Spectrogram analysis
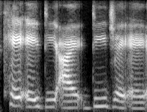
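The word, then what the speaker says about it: Kadidja: So Oh, my name is spelled different There's no H, it's Kadidija, and the second D is silent.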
